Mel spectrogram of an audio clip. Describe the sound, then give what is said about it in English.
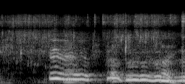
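Water from a vase of flowers splashes and trickles steadily as it is poured out, a soft continuous wash of liquid, while a voice murmurs and groans over it. “Here, this water from my vase of flowers.”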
